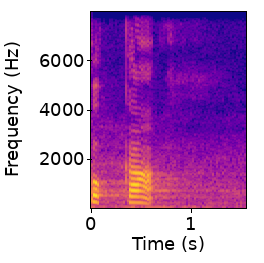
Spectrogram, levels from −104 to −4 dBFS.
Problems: constant background noise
